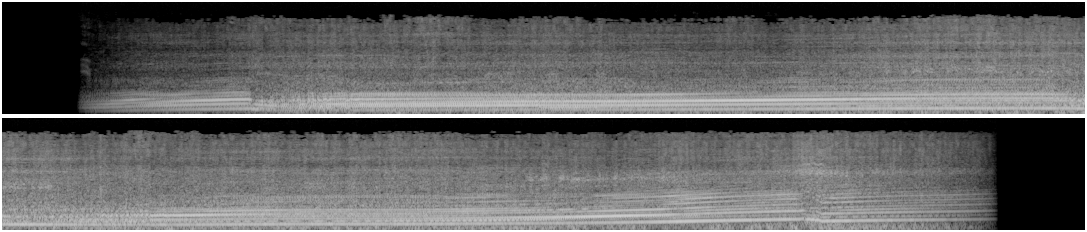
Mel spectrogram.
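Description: Sport motorcycle engine running under way, its pitch climbing slowly as it accelerates and dropping sharply at each upshift. It fades in about a second in and fades out near the end.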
